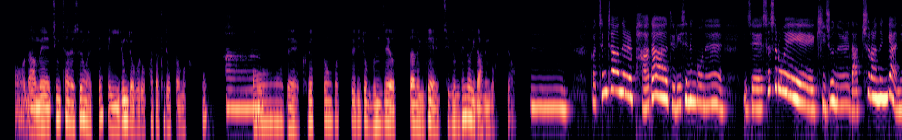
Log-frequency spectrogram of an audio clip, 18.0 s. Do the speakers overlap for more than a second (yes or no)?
no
